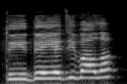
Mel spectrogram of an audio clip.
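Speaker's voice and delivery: usual speaking voice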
